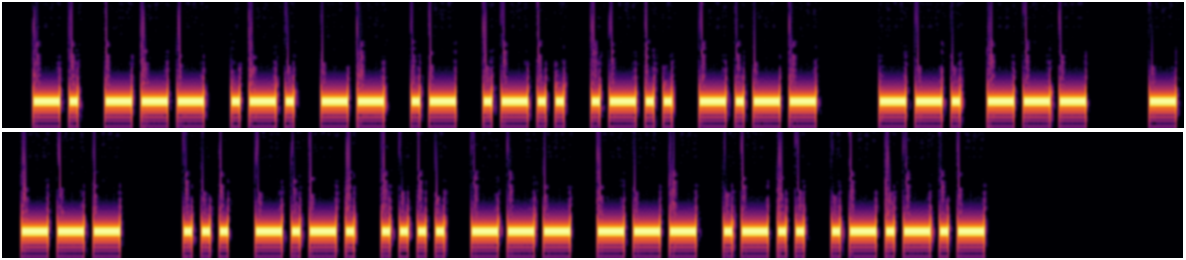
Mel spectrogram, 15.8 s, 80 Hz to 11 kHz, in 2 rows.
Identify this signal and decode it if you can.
Morse code, heard as a keyed tone, about 20 wpm, 700 Hz. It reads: NORMALLY GO TO SCHOOL.
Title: Sentences from Top 1000 Words - Review Part 6 - 20wpm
